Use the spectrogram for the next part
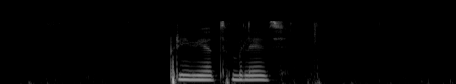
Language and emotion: Russian, neutral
